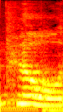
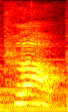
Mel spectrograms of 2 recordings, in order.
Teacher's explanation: in plow the vowel says O because it's wide open. There isn't a consonant closing it in, but in plop it says it's short sound ah because the consonant P is closing it in.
